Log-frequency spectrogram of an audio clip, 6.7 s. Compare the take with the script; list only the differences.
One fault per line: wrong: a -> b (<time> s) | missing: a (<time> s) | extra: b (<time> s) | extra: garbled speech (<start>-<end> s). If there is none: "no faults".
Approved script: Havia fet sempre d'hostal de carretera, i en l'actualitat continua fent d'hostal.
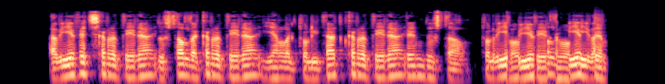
wrong: sempre -> carretera (1.0 s)
wrong: continua -> carretera (3.5 s)
extra: garbled speech (4.8-6.1 s)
